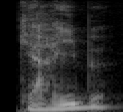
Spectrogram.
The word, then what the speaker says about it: Charybde: et des récifs dangereux karibe qui se prononce ainsi mais qui s'écrit sharif avec un y était la fille de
